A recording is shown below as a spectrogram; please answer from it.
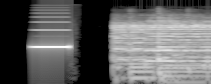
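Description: A short, steady test-tone beep from the colour-bar leader, then a moment of silence, then instrumental music starting just over a second in.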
